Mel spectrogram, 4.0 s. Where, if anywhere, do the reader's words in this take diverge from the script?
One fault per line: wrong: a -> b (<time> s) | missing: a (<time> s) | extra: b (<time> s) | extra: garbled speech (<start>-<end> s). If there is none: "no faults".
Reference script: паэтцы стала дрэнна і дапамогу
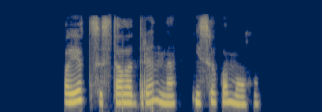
no faults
